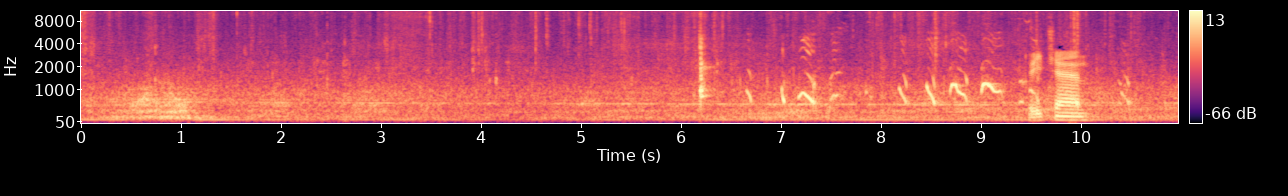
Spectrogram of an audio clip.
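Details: Crossbred Frenchie and wolf pups, six weeks old: a low murmuring stretch with a person's voice early, followed by a quick sequence of thin, rising and falling whimpers, plus a short rattling noise near the end.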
